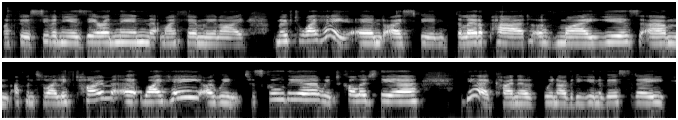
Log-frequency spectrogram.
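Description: A woman's voice: on the high side, normal speed, dry recording. A woman in her thirties with a New Zealand accent, a mindfulness coach chatting as a guest on a podcast. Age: 30s. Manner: warm, chatty storytelling with fillers. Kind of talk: podcast interview. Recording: dull, lo-fi sound.

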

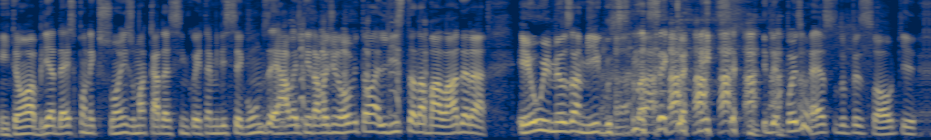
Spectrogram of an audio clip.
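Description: A Brazilian man in his thirties, a guest entrepreneur telling his story in a relaxed, chatty way, with lots of fillers and restarts. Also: a little high, quick pace, few pauses. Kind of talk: casual storytelling interview.

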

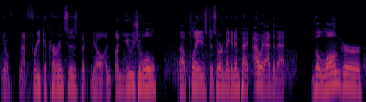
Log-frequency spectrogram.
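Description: Male radio host, mid-pitched, loose conversational talk with frequent restarts. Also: a little hiss or hum.

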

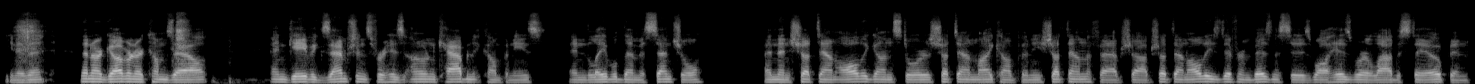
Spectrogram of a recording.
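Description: A man's voice: fairly low pitch, little pitch movement, a little fast, no room sound. A man from Pennsylvania in casual conversation, blunt and opinionated. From Pennsylvania, USA.

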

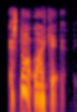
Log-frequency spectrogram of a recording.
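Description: A man's voice: bright, forceful tone, no room sound, clean studio sound. A man co-hosting a podcast in casual chat, joking and teasing drily. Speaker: podcast co-host.

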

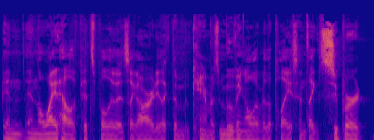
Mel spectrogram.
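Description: A man co-hosting a casual film chat, rambling excitedly with many fillers and laughs. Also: low-pitched, racing, no room sound. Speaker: podcast co-host.

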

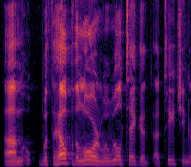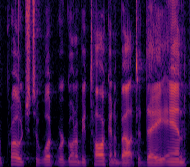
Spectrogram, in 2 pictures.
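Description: A man with a raspy voice giving a church teaching sermon, halting and restarting often. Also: fairly high pitch, fairly even intonation. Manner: halting, many restarts and fillers. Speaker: lay preacher. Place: church sanctuary.

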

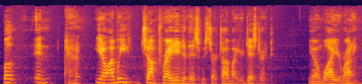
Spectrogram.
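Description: Guy hosting political talk radio, keeps clearing his throat, argues his point, says okay? and right? a lot. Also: mid-range voice, sing-song, brisk, a bit bright. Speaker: radio talk show host.

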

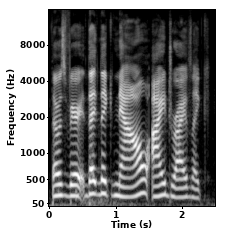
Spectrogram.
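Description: A woman in her twenties co-hosting a podcast, telling stories in a casual, profane and animated way. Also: medium pitch, normal speed, smooth, dry recording. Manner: profane, animated storyteller who acts out quotes. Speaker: podcast co-host. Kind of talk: casual chat, storytelling.

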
